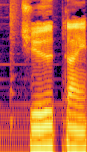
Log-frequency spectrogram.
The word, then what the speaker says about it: 渋滞: 녹색의 덮개를 한 트럭에게 주따이 하면 정체입니다. 장음입니다. 주따이.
